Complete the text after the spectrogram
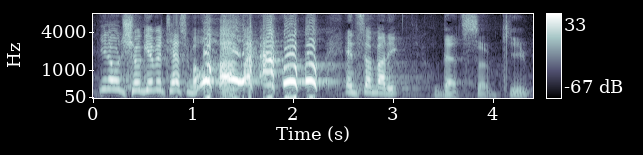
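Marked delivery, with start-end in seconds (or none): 1.1-2.5 very high, loud mock whoops; imitated excited whooping. Preacher mimicking a woman's testimony, excited whooping. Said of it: "she gets all excited". 3.4-4.4 very soft, low imitation of an onlooker; hushed mock reaction. Somebody reacting to her testimony, imitated low and hushed.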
